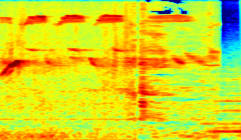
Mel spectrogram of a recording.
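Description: Birds calling in open parkland: repeated short rising chirps and a high note repeated at even intervals, over low wind rumble on the microphone. About one and a half seconds in the sound breaks off abruptly and a brief pitched call follows.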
